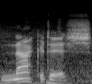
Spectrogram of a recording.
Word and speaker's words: Natchitoches: It is pronounced Natchitoches.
